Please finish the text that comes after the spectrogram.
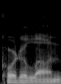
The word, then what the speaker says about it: Coeur d'Alene: But then, you pull the local data for Coeur d'Alene, Idaho, and it's pronounced Coeur d'Alene for those of you examining this market from the outside, and the reality on the ground absolutely shatters that national narrative.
